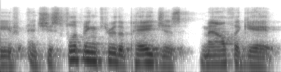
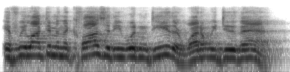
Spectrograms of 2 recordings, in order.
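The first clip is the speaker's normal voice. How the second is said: fast, louder sarcasm; sarcastic snap; 7 semitones higher, 6 dB louder, faster than usual. Acted. Husband mocking his wife's idea, fast and louder. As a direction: throw it at her sarcastically.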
